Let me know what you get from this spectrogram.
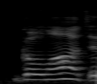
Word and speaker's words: Gollancz: Gollancz, it's spelled G O L L A N C Z.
